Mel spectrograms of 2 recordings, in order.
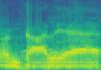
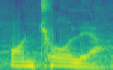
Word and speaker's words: Antalya: इट्स नॉट एंटालिया, इट्स नॉट एंटोलिया, इट्स ऑन्टोलिया।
